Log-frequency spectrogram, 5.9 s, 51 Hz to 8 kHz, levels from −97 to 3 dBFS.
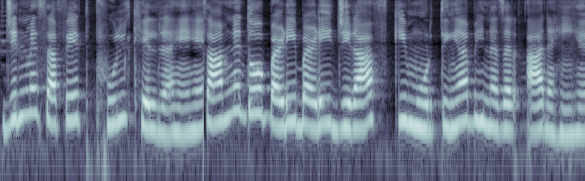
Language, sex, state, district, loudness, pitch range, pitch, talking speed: Hindi, female, Maharashtra, Nagpur, -17 LUFS, 220-275 Hz, 245 Hz, 185 wpm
